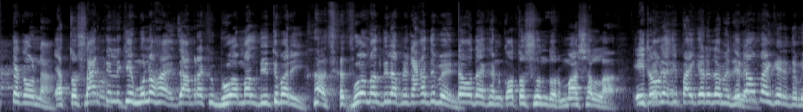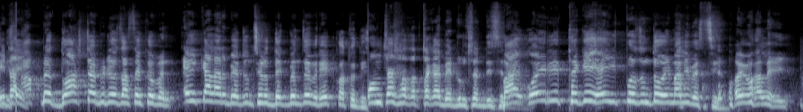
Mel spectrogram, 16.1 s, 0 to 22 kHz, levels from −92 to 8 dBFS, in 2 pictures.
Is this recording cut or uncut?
cut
